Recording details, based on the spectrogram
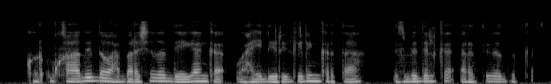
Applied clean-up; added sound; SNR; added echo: neural diffusion model UNIVERSE++.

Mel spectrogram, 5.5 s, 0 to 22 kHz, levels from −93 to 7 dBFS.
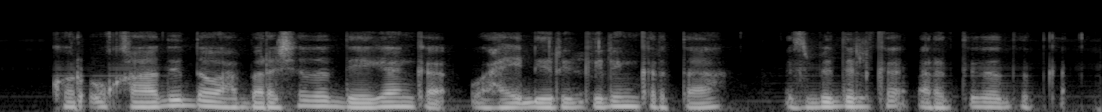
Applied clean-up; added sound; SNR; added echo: neural separator model SepFormer DNS4.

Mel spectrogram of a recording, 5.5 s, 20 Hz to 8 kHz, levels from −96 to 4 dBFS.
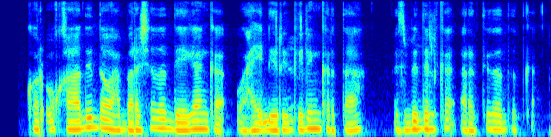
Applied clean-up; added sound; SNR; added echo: none; none; none; none.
